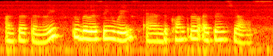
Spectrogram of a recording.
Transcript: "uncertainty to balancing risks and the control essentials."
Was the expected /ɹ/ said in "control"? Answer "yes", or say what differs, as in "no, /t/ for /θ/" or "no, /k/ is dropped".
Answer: yes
